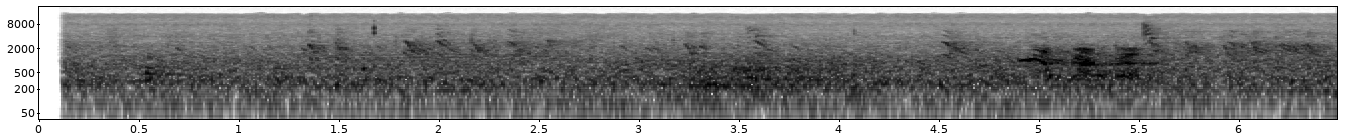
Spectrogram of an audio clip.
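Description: Outdoor orchard ambience with small birds chirping repeatedly, and a louder short call about five seconds in.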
